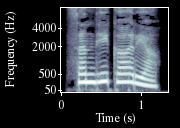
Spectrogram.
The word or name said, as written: ಸಂಧಿಕಾರ್ಯ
